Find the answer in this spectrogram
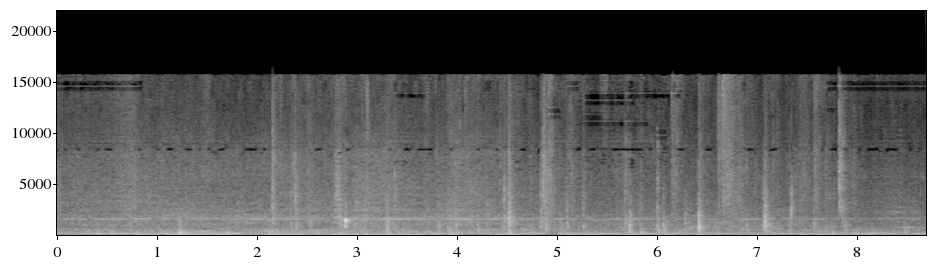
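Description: Job-site cleanup noise in a gutted building: scattered knocks and clatter of debris and work, the sharpest knock about three seconds in, over a steady low hum and a faint steady high whine.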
